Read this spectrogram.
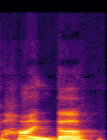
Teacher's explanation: when we say behind, we don't always release that D. Behind the, you can hear I make a bit of a stopped D.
